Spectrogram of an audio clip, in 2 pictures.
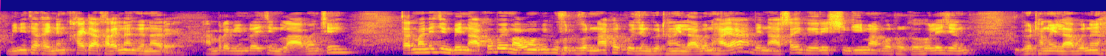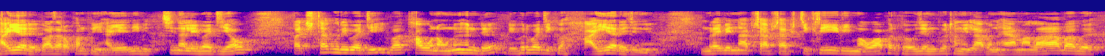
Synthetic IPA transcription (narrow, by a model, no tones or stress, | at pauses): binitʰakʰajnɯŋkʰajdakʰalajnanɡʰɯnaɾɯ̰ | a̰mɾabimɾajzɯŋlabɯnt͡ʃʰɯj | tat̚manizɯŋbenakʰɯbɯjmabamabiɡuɦuɾɡuɦʰɯɾnapʰɯɾkʰɯzɯŋɡɯtʰaŋɯjlabɯnɦajabenasajɡɯjɾɯsiŋɡimaɡɔɾpʰɯɾkʰɯɦɯlezɯŋ | ɡɯʈʰaŋɯjlabɯnɯɦajaɾɯbazaɾɔkʰankʰɯjɦa̰janibit͡ʃʰːinalibad͡ʒijaw | pat͡ʃʰtʰaɡuɾibadibat̪ʰawɔnawnɯhɯndɯbepʰɯɾbadikʰɯha̰jaɾɯzɯŋɯ̰ | mɾajbenapʰsapsapʰitikʰɾidimawapʰɯɾkʰɯwzɯŋɡɯtʰaŋɯjlabɯnɦajamalababɯ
